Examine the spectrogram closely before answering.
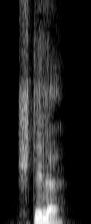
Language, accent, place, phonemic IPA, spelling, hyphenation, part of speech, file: German, Germany, Berlin, /ˈʃtɪlə/, Stille, Stil‧le, noun, De-Stille.ogg
- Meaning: stillness, silence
